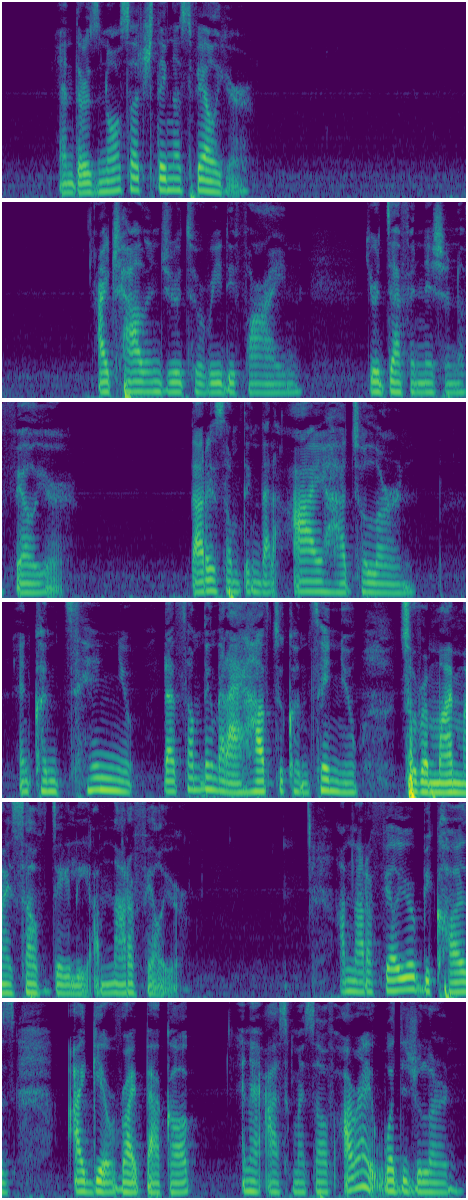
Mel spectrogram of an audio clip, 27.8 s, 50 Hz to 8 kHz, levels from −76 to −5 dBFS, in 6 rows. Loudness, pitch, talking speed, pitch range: -23 LUFS, 145 Hz, 130 wpm, 135-155 Hz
